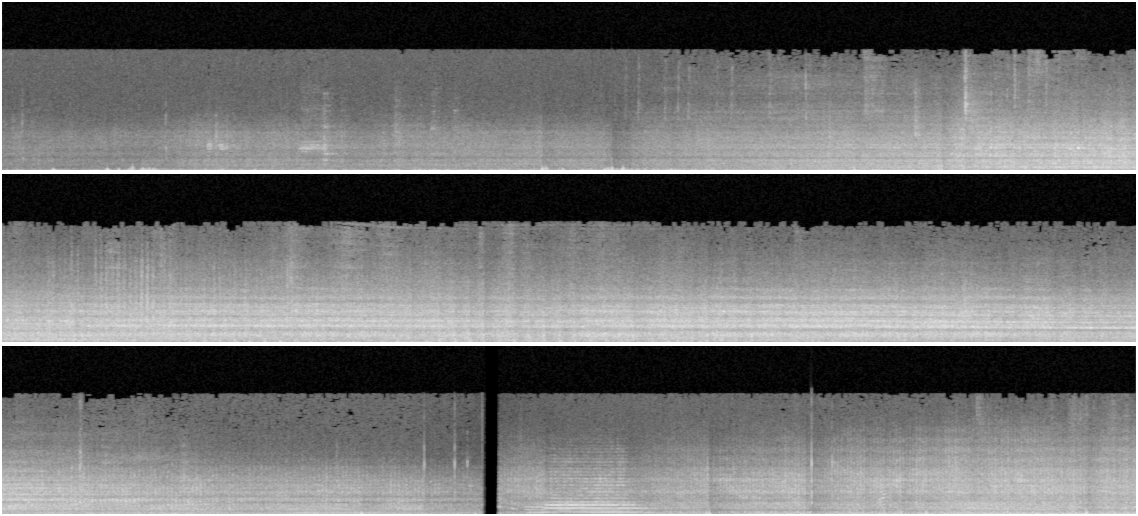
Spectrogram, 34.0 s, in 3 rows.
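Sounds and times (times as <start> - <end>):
passenger train coaches rumbling: 0.0 - 34.0
wheels clacking over rail joints: 6.2 - 24.7.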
